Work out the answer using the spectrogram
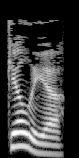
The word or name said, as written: gilia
